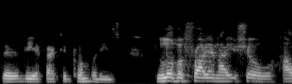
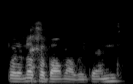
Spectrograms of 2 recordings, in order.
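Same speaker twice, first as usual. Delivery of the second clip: ordinary talk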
